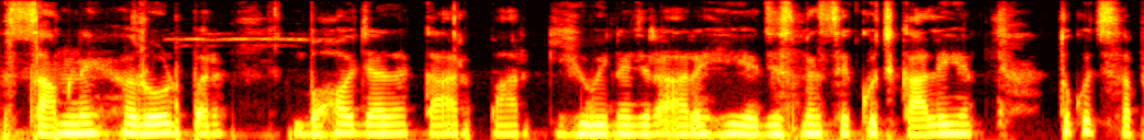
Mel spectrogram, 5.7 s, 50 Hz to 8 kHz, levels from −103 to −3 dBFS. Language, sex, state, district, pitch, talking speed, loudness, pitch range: Hindi, male, Jharkhand, Ranchi, 145 Hz, 220 wpm, -18 LUFS, 140-150 Hz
